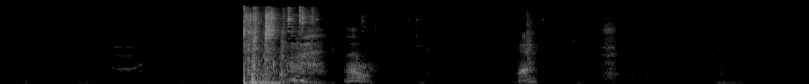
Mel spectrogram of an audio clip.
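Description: Vinyl electrical tape being pulled off the roll and wrapped around twisted wire splices. A loud, noisy pull of under a second comes about two and a half seconds in, then a few shorter, quieter pulls and clicks.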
